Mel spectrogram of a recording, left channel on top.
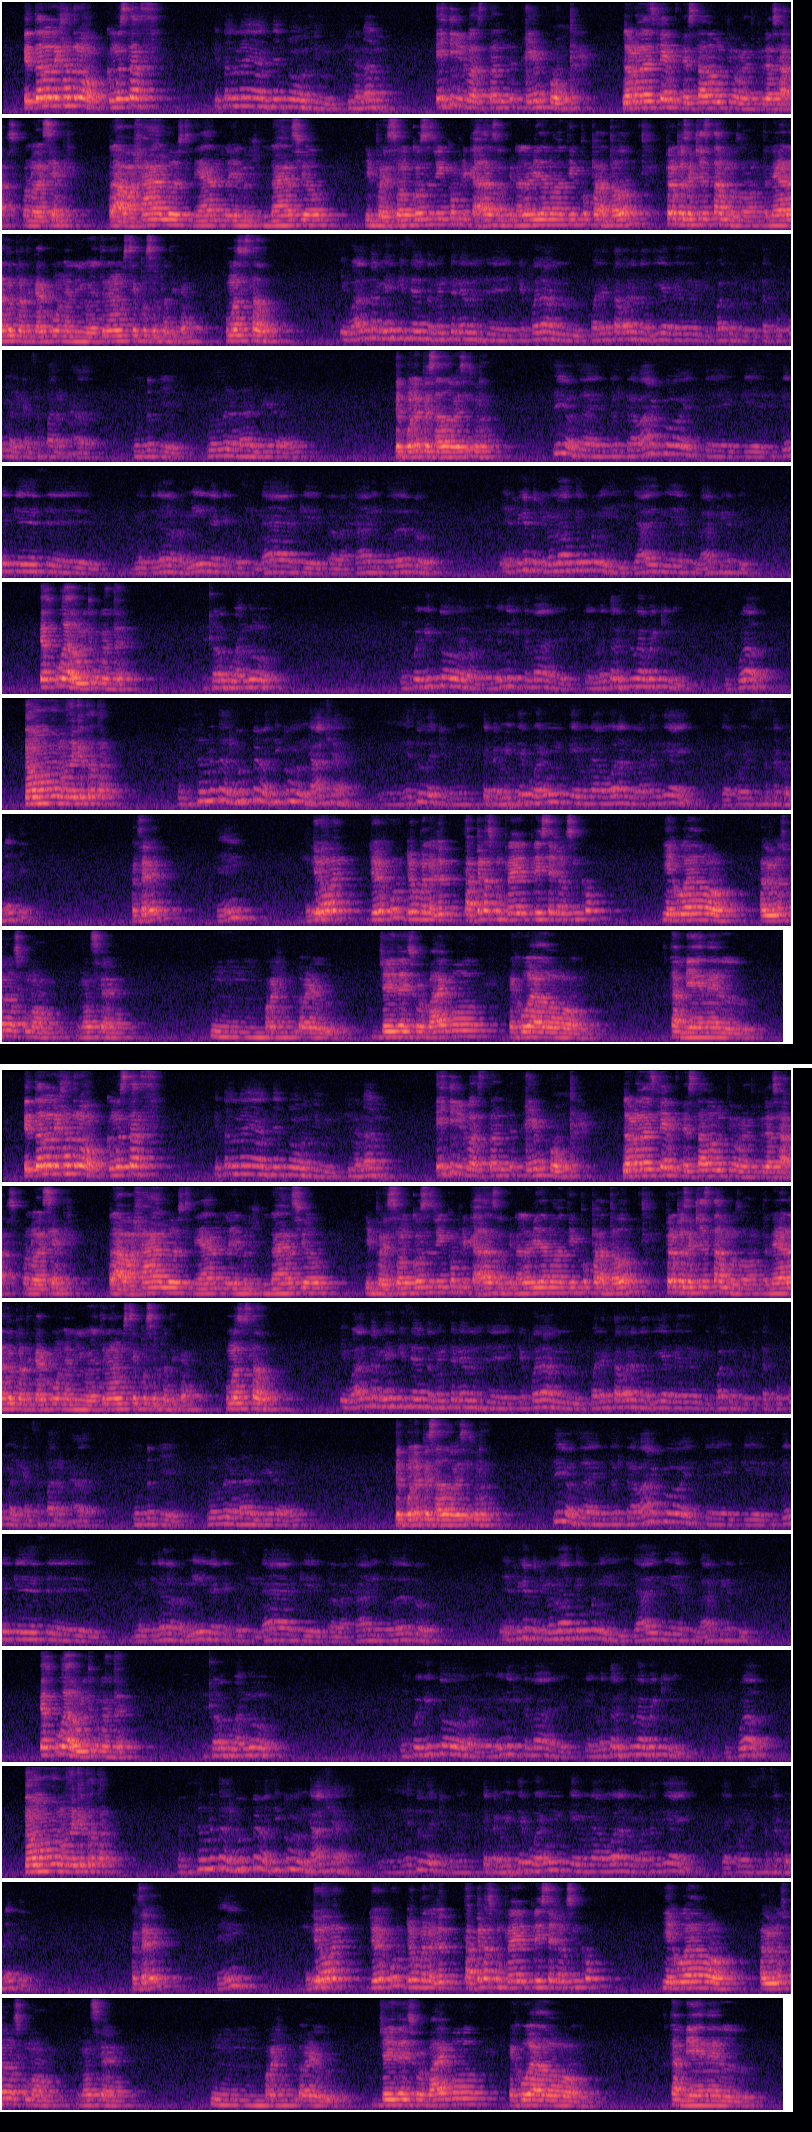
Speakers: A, on the left; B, on the right.
A: ¿Qué tal, Alejandro? ¿Cómo estás?
B: ¿Qué tal, Brian? Tiempo sin, sin hablar.
A: <laughs> Y bastante tiempo.
B: Sí,
A: La verdad es que he estado últimamente, pues ya sabes, con lo de siempre, trabajando, estudiando, yendo al gimnasio, y pues son cosas bien complicadas. Al final la vida no da tiempo para todo, pero pues aquí estamos, ¿no? Tenía ganas de platicar con un amigo, ya teníamos tiempo sin platicar. ¿Cómo has estado?
B: sí. Igual también quisiera también tener eh, que fueran 40 horas al día en vez de 24 porque tampoco me alcanza para nada. Siento que no dura nada el día, la verdad.
A: Te pone pesado a veces, ¿verdad?
B: Sí, o sea, entre el trabajo, entre que se tiene que ese, mantener a la familia, que cocinar, que trabajar y todo eso. Eh, fíjate que no me da tiempo ni ya de- ni de jugar, fíjate.
A: ¿Qué has jugado últimamente?
B: He estado jugando un jueguito en línea que se llama el, que el Metal Slug Awakening, ¿Lo ¿has jugado.
A: No, no, ¿de qué trata?
B: Pues es el Metal Slug, pero así como en gacha. Eh, eso de que pues, te permite jugar un, que una hora nomás al día y ya con eso estás al corriente.
A: ¿En serio?
B: Sí, en serio.
A: Yo, yo, he ju- yo, bueno, yo apenas compré el PlayStation 5. Y he jugado algunos juegos como, no sé, mm, por ejemplo, el Jedi Survival. He jugado también el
